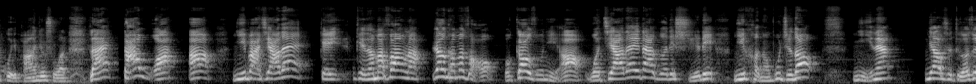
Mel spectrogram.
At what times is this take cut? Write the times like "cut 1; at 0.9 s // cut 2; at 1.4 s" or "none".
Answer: cut 1; at 1.2 s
